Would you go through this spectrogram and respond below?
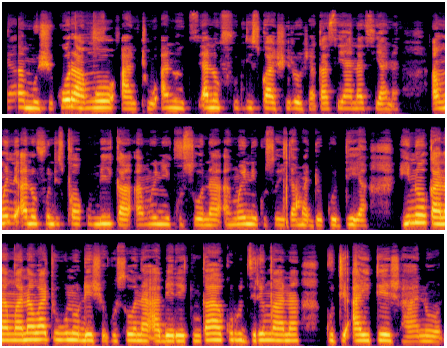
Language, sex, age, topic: Ndau, female, 25-35, education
